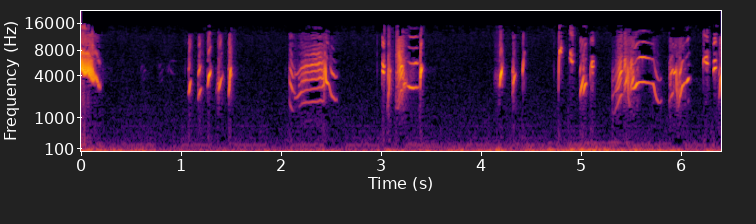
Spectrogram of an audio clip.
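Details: European goldfinch song in the wild: scattered bright chirps and rising, warbling notes in short phrases with pauses, faint low hum behind.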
